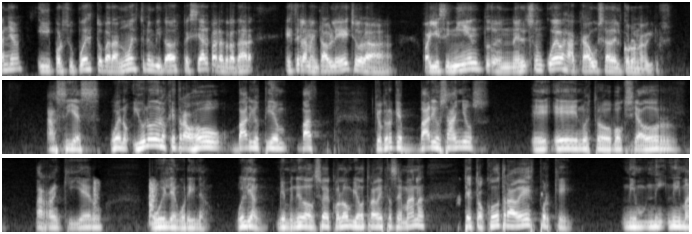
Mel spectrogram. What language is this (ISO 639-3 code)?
spa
